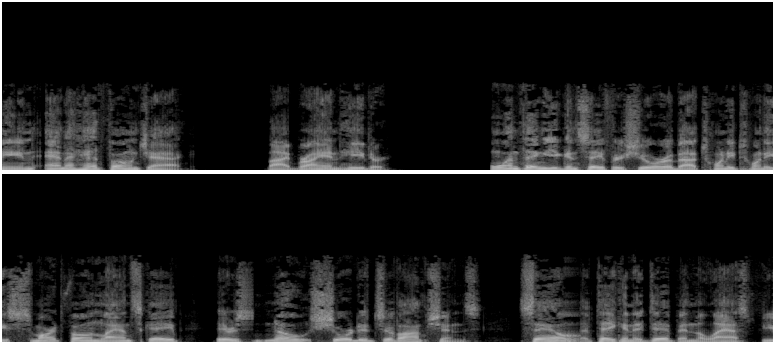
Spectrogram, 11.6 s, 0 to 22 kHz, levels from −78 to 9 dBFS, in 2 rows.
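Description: A speech recording that was likely passed through low-delay AAC compression (AAC-ELD, as used in video calling) at a low rate; the roughness fits about 32 kbps. The short frames resolve the voice's harmonics poorly, so the speech sounds plainly grainy throughout, with noise filling between harmonics and a thin, synthetic-sounding top band. AAC frame loss with concealment then strikes twice. From 7.59 to 7.81 s, 120 ms of audio went missing in gaps scattered over 160 ms, the longest run about 70 ms. From 10.01 to 10.19 s, another 100 ms was lost. The decoder rebuilt each gap from the last good spectrum, leaving smeared, noisy, phasey patches instead of clean sound.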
